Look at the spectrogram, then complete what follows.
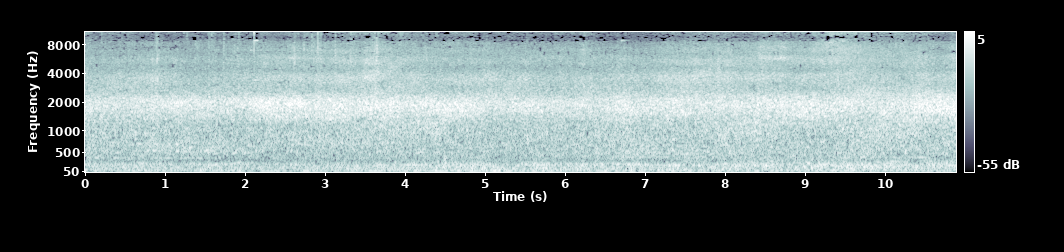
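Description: Steady roar of distant jet airliners taxiing on the airfield, mostly low rumble with no clear engine whine.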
